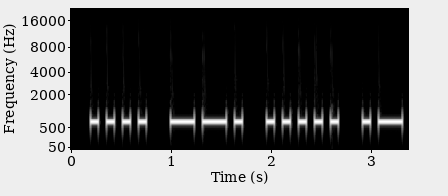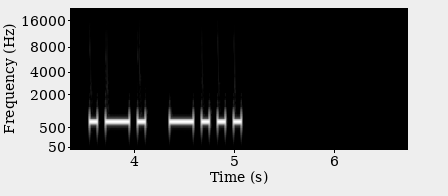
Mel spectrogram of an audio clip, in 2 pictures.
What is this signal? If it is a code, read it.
Morse code, heard as a keyed tone, about 15 wpm, 700 Hz. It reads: HG5ARB
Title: DXCC-100 Call Signs - 6 Characters - Repeated 2x - 15wpm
